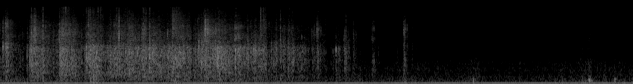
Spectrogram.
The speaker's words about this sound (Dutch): Dankjewel. Ja, mag alleen maar applaus.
